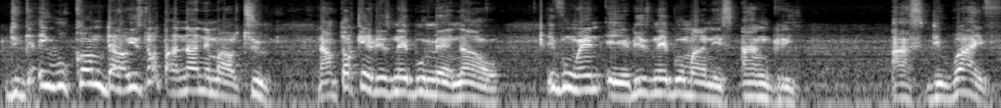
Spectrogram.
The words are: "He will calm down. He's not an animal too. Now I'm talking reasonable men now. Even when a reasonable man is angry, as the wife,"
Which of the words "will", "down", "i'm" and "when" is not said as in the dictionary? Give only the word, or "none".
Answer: will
